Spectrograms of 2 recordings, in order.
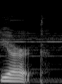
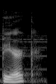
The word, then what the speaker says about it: Björk: Her name is Björk. Even though it's spelled like Bjork, and sometimes I say Björk. It's Björk. It's pronounced Björk.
